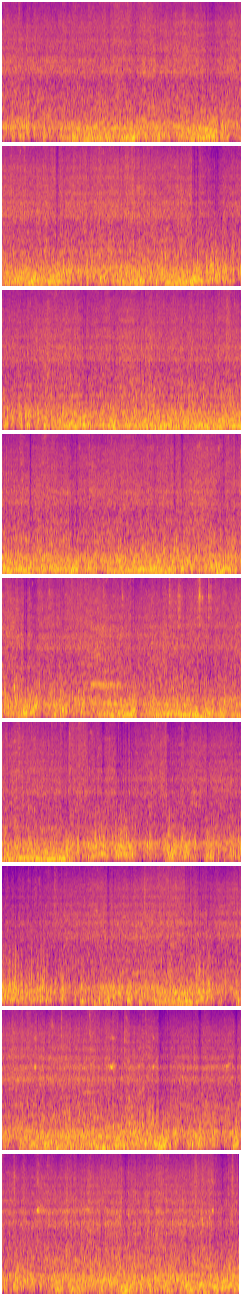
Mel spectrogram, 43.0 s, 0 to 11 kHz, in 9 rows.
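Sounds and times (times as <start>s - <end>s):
train rumble: 0.0s - 42.9s
train wheels clacking over rail joints: 0.0s - 42.9s
rush of air: 7.9s - 26.6s.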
